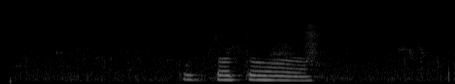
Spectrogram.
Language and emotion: Russian, sad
